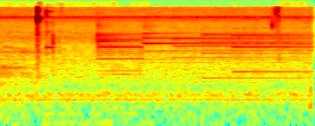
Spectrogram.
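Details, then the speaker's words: Vintage Mac powered on while testing a Kero's Mac Mods PDS ROM card: switch click, then ringing startup error chimes (chimes of death) of changing pitch, still present after retry. "Still getting the uh chimney chimes. I like I like the sound though."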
